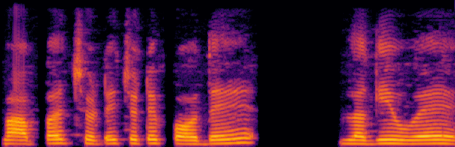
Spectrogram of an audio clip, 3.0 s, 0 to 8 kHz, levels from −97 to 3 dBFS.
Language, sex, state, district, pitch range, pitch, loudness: Hindi, female, Maharashtra, Aurangabad, 200-215 Hz, 205 Hz, -16 LUFS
